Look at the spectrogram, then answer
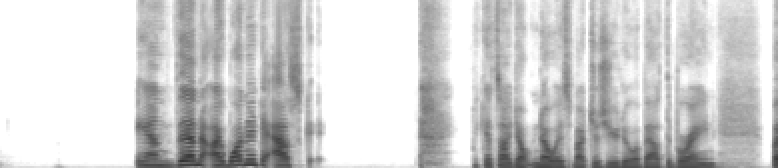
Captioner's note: sighs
